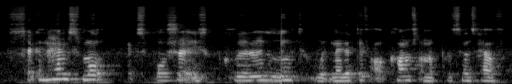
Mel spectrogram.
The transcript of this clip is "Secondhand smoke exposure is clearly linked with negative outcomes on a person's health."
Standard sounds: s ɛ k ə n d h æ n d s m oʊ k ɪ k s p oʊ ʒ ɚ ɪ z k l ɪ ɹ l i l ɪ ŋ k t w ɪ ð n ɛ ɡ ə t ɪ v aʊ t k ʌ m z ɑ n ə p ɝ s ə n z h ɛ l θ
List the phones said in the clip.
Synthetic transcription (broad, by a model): s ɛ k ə n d h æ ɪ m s m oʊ ɪ k s p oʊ ʃ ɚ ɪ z k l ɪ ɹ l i l ɪ ŋ k t w ɪ ð n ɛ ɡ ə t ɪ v aʊ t k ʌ m s ɑ n ə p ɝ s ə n s h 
